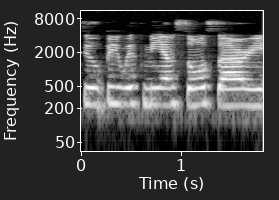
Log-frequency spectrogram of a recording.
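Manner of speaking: soft, pleading, begging voice. Talking about men who cheat and get caught, imitating a man begging. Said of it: "they're like begging and pleading and say".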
